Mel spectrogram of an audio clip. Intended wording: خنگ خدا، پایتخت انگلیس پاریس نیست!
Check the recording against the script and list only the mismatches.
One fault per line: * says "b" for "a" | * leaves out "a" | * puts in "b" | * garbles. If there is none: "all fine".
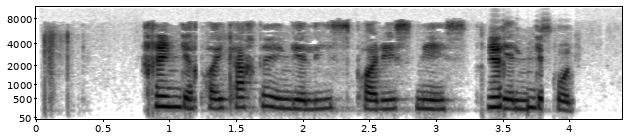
* leaves out "خدا"
* garbles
